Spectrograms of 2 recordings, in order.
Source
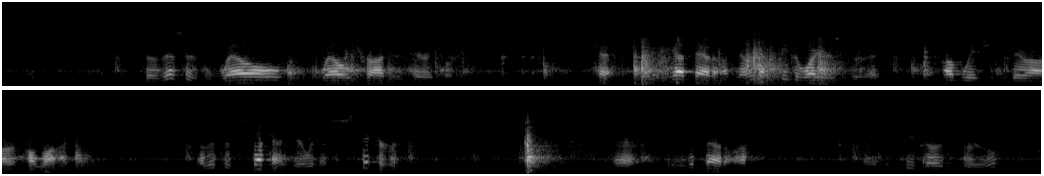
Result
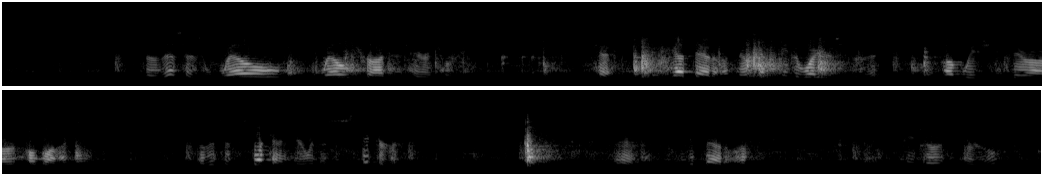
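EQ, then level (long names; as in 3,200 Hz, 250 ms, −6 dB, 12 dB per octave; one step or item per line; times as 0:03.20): four-pole ladder high-pass 900 Hz, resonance 55%
+7.5 dB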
